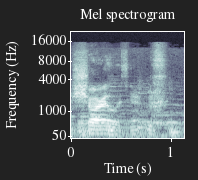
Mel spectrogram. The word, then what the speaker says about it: charlatan: One of the things that I read, it was said he's not a doctor, he's a charlatan. I believe that's how you say it, right? – How you say it. You're saying it right.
